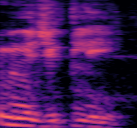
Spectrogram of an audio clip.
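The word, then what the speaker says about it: musically: से समझ लीजिए जैसे एम यू एस आई सी A double L वाई इससे पढ़ते हैं म्यूजिकली क्या पढ़ते हैं म्यूजिकली देखिए म्यूजिकली म्यूजिकली यहां पर ए हो गया हमारा साइलेंट क्या हो गया साइलेंट एल ओ जी आई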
